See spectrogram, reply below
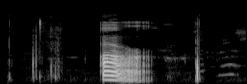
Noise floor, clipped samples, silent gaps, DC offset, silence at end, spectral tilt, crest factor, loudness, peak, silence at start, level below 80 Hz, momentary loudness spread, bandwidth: -45 dBFS; under 0.1%; none; under 0.1%; 0.45 s; -4.5 dB/octave; 22 dB; -19 LUFS; 0 dBFS; 1 s; -62 dBFS; 22 LU; 11 kHz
